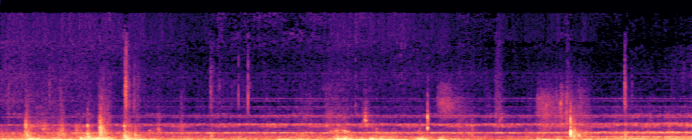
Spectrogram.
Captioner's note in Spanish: Hablan en voz baja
